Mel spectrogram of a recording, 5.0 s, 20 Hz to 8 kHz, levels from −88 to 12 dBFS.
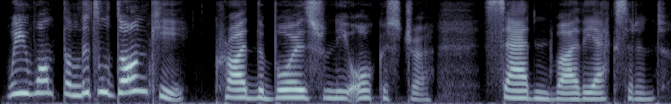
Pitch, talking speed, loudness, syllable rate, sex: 230 Hz, 180 wpm, -18 LUFS, 5.2 syllables/s, female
